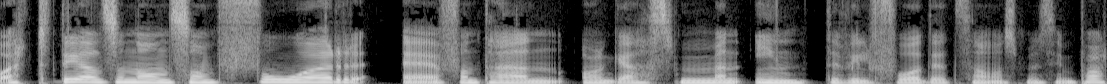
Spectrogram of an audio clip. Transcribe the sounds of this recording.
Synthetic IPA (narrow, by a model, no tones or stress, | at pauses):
a̰ʈːd̪ɛæɾalt̪sɔnɔnːsɔmfoːɾfɔnt̪ʰæːɳɔɾɡasmːɛnɪnt̪əvɪlfoːd̪ɛt̪ʰɪ̥lsamːa̰nsmɛsɪnpʰɑ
